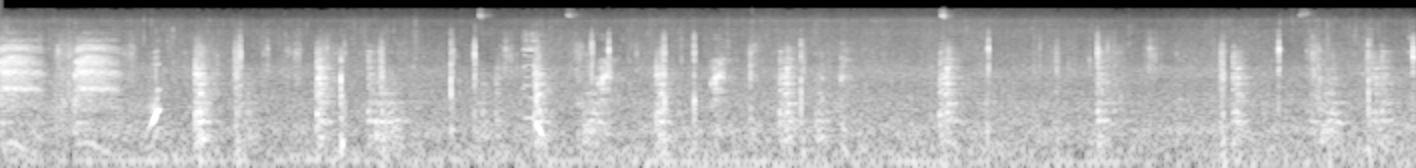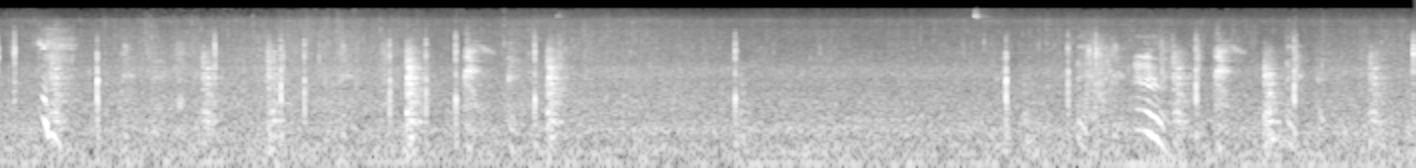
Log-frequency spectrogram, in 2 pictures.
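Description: A hammer knocks and scrapes against rock and wood again and again.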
